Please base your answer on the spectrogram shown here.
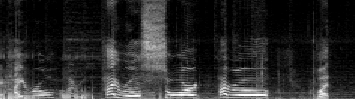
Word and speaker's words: Hyrule: rule how do you say that they say Hyrule Hyrule sword Hyrule but it's in here we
